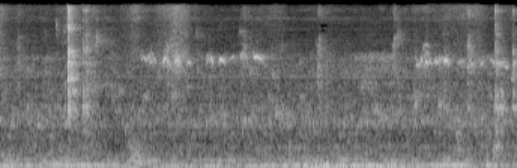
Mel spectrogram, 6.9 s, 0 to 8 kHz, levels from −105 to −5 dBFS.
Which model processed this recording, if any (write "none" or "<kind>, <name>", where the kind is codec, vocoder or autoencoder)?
none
